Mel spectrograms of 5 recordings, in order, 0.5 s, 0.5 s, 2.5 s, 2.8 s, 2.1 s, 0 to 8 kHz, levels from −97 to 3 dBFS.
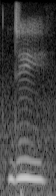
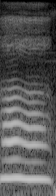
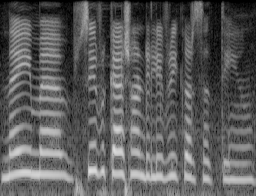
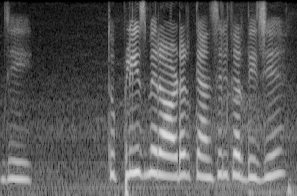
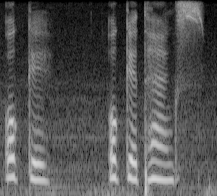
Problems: background sounds at intervals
